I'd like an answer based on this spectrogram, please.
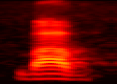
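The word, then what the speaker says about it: ו: Vav. V. Vav, bukan V.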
